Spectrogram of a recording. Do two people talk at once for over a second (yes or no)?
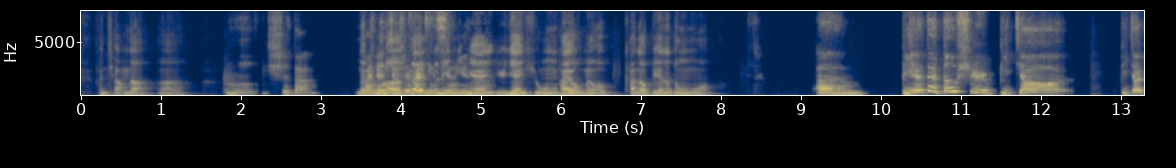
yes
